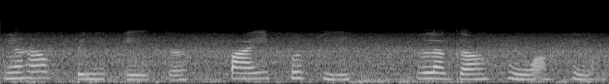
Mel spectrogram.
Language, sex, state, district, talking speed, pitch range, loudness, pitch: Hindi, female, Madhya Pradesh, Dhar, 70 wpm, 240-280 Hz, -19 LUFS, 265 Hz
